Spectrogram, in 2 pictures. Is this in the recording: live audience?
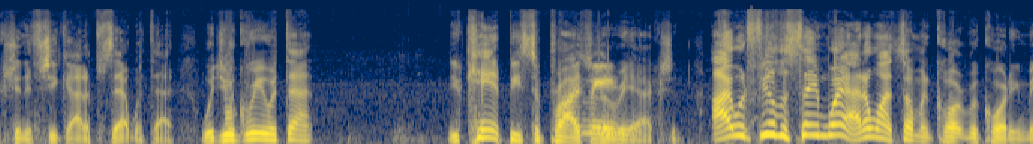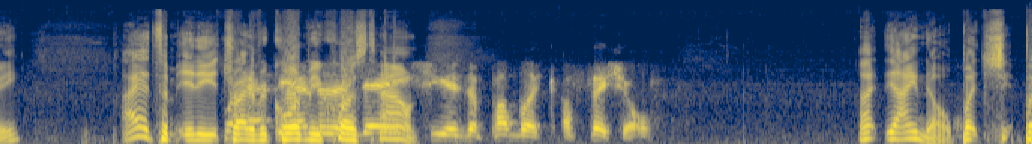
no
